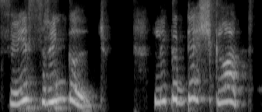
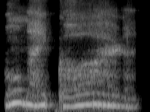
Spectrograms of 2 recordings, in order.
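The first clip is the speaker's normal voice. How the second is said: exasperated groan; 4 semitones lower, 5 dB quieter, much slower than usual. Acted. Elf frustrated, slow groan.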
